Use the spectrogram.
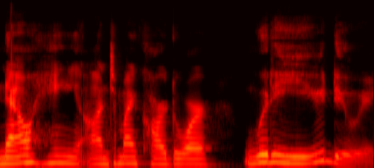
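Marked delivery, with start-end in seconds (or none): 1.8-2.8 put-on drunken, slurred speech. Retelling a drunk partner stumbling toward the car: imitating drunk slurring. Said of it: "he just slurred again".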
